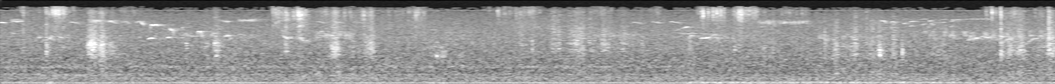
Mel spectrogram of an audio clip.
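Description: Faint, scattered scratchy rustles of parchment paper and loose breadcrumbs as crumb-coated dough balls are set down on a baking tray, over a steady low hum.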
